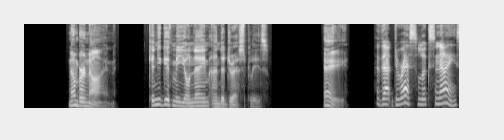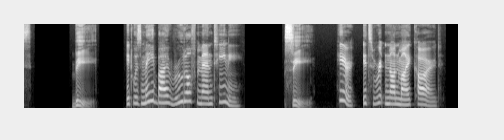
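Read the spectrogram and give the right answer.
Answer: C: Here, it's written on my card.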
